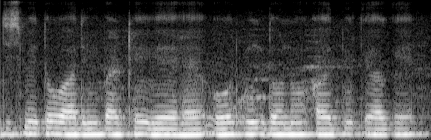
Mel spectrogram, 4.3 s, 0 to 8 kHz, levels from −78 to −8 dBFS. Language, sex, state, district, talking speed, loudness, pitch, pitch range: Hindi, male, Uttar Pradesh, Saharanpur, 165 wpm, -14 LUFS, 125 Hz, 125-130 Hz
